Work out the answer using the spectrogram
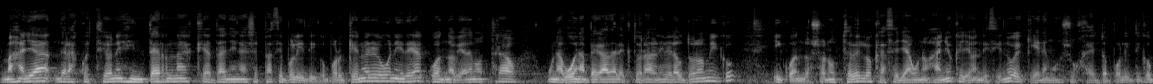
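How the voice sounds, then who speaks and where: A man in his thirties, a panel analyst on a TV show, pressing a guest with rapid questions. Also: medium pitch, gravelly, dark tone, slight background noise. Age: 30s. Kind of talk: pointed interview questioning.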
